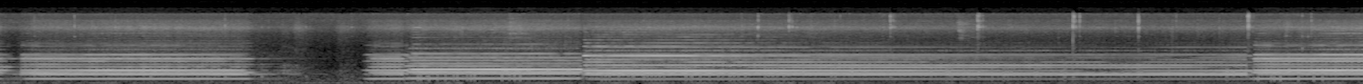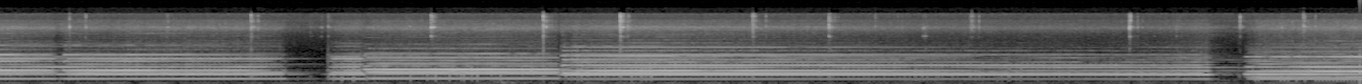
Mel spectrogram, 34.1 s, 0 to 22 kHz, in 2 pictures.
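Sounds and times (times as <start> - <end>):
held organ chords: 0.0 - 3.8, 4.6 - 34.0.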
